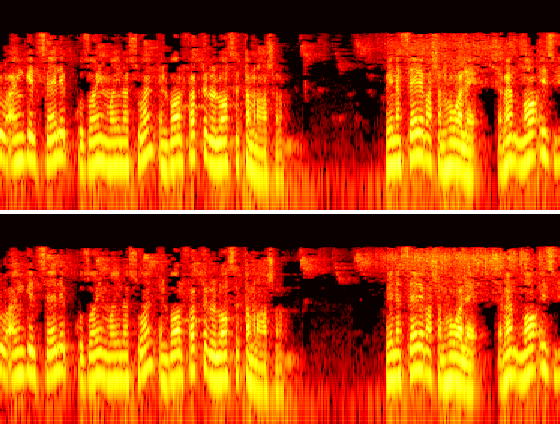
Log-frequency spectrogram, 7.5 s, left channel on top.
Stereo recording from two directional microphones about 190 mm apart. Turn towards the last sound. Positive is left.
turn(degrees=15)  # may be behind; listen again after turning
